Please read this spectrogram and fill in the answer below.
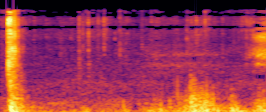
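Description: A car door shutting with one sharp thud at the very start, followed by low shuffling and handling noise that grows louder toward the end as the phone is carried to the front of the car.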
